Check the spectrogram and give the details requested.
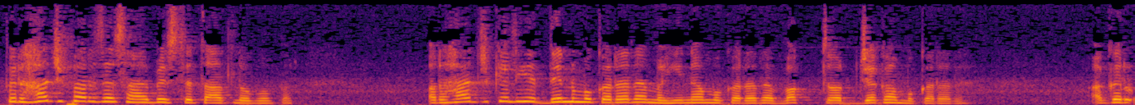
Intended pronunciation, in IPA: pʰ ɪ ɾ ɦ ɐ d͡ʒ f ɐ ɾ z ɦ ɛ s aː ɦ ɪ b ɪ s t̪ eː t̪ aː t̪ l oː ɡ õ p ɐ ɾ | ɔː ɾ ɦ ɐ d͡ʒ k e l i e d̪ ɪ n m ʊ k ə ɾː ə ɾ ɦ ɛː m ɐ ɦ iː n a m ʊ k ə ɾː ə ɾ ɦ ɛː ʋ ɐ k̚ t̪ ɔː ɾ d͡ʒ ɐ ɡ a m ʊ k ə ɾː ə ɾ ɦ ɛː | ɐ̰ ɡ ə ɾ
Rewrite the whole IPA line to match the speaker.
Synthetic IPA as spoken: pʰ ɪ ɾ ɦ ɐ d͡ʒ f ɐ ɾ z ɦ ɛ s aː ɦ ɪ b ɪ s t̪ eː t̪ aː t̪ l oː ɡ õ p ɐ ɾ | ɔː ɾ ɦ ɐ d͡ʒ k e l i e d̪ ɪ n m ʊ k ə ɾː ə ɾ ɦ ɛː m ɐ ɦ iː n a m ʊ k ə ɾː ə ɾ ɦ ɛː ʋ ɐ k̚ t̪ ɔː ɾ d͡ʒ ɐ ɡ a m ʊ k ə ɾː ə ɾ ɦ ɛː | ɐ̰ ɡ ə ɾ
